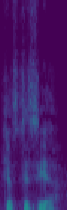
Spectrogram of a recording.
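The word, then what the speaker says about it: Justiciar: It's pronounced justicia.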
